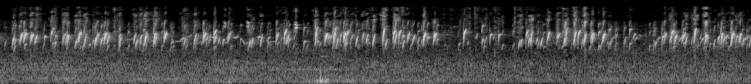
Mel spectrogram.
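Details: A goldfinch sings a high, jangling medley of quick chirps and buzzy trills in long running phrases, broken by a short lull around four and a half seconds, with a faint dull knock in the middle.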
